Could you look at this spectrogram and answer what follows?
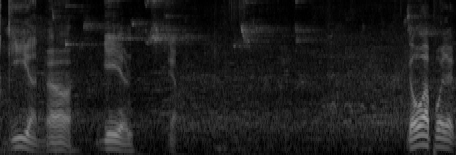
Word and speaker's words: Guillen: that even though it's g-u-i-l-l-e-n it's pronounced the Spanish so it's Guillen it's a double L's being a y sound Graber gets the free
